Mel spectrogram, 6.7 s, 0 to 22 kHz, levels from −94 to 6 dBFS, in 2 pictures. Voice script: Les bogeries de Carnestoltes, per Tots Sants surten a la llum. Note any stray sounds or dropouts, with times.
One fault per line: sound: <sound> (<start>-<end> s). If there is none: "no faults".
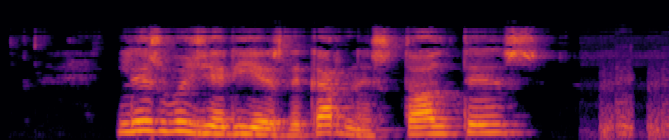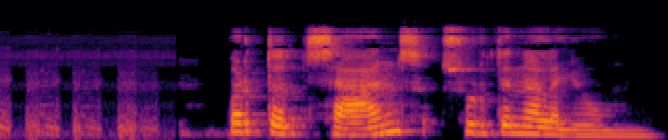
sound: laugh (3.0-4.1 s)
